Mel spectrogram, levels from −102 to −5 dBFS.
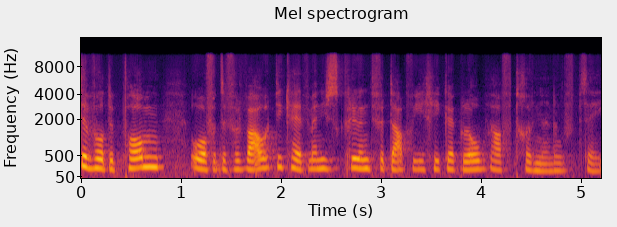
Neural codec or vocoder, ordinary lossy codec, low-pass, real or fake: codec, 16 kHz in and 24 kHz out, 0.6 kbps, FocalCodec, streaming, 4096 codes; none; 10.8 kHz; fake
